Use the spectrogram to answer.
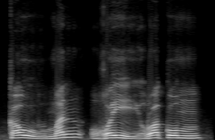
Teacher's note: تنوین کے بعد غین ہے، غین حروف حلقی میں سے ہے، تو یہاں پر اظہار ہوگا یعنی غنہ نہیں کریں گے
